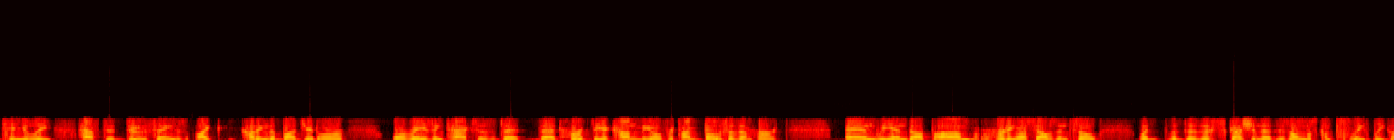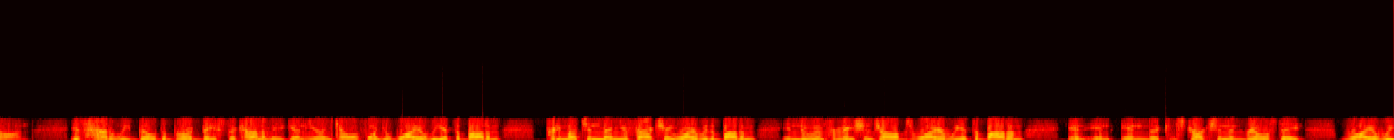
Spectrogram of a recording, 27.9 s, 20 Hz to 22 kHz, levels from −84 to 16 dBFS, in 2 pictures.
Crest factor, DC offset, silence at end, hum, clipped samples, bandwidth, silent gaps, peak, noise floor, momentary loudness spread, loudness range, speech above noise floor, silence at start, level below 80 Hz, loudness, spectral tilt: 18 dB; under 0.1%; 0 s; none; under 0.1%; 3.7 kHz; none; -8 dBFS; -47 dBFS; 8 LU; 3 LU; 21 dB; 0.05 s; -66 dBFS; -26 LUFS; -8.5 dB/octave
